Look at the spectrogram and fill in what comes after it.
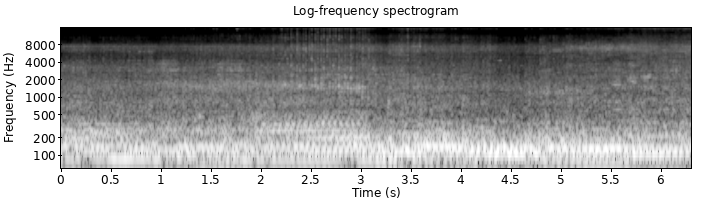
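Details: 2013 Toyota Vigo Champ diesel pickup idling after alternator replacement for a noise at the engine front; steady, even low rumble with no rattle or chirp.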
